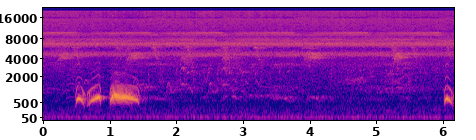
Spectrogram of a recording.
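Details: A ground-calling spotted dove gives one full phrase of two short coos and a drawn coo, followed by a long pause, then the start of the next phrase. A faint high hum continues throughout.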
